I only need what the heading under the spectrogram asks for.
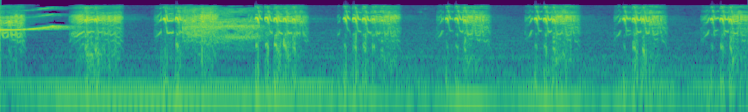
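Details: Oriental magpie-robin pair in breeding condition, a lure for catching wild birds: a brief rising whistle then rhythmic harsh, buzzy high rasps about twice a second over a low steady hum.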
